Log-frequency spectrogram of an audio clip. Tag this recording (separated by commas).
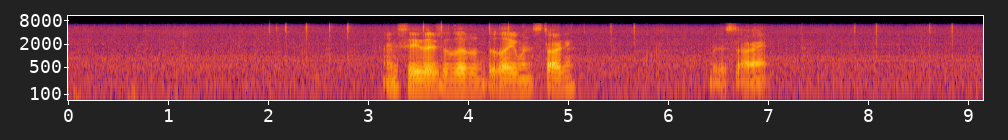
inside a small room, Speech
